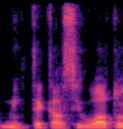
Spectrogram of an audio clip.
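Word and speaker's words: Mictecacihuatl: the Aztecs adore called Miktasiato. There's a lot of ways to pronounce her name, but Mekasiato is the Nal uh pronunciation and name of this divinity.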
